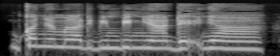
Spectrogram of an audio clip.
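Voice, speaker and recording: A woman hosting a religious debate livestream, scolding and preaching in a forceful way. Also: high-pitched, steady tone, fairly quick, no room sound, lo-fi sound. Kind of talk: livestream talk.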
